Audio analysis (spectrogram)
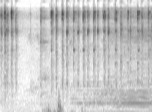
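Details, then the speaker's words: Starter motor from a Celta that cranks slowly or heavily, removed and on the bench, rocked by hand. Loose, irregular metal ticking and rattling from dry, unlubricated planetary gears inside the starter. "Já estou com o motor de partida em mãos e logo de cara percebi um barulho ao balançar ela veja"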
